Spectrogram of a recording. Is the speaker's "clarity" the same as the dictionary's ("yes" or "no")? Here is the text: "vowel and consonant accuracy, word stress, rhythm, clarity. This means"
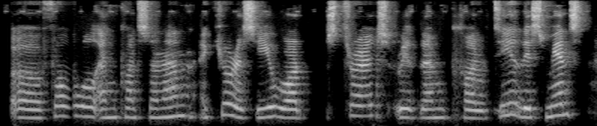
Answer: no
